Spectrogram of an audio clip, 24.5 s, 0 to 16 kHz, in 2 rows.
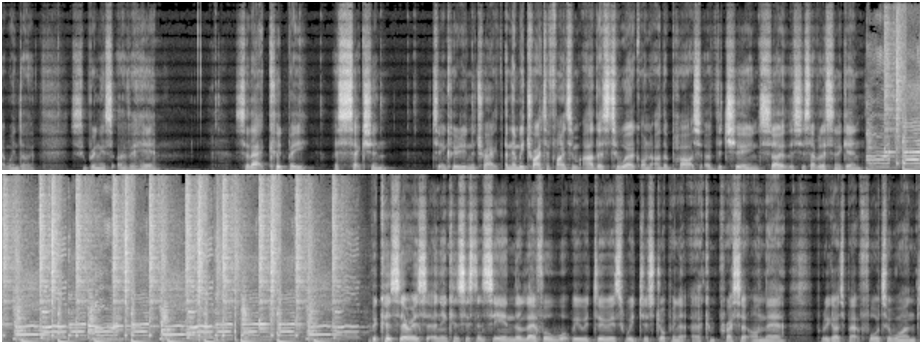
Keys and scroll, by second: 11.1 1, 12.8 1.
